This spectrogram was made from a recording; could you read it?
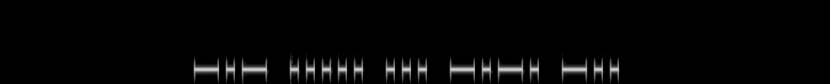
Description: Morse code, heard as a keyed tone, about 16 wpm, 700 Hz. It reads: K5SCD
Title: USA Call Signs - 5 Characters - Repeated 2x - 15wpm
